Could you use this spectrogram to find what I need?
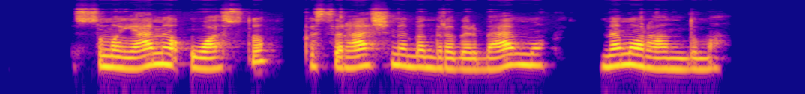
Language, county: Lithuanian, Klaipėda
